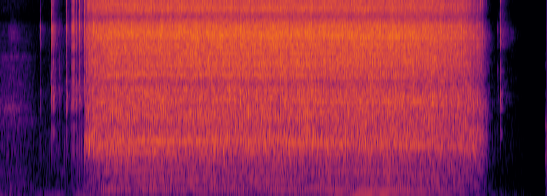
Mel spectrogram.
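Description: An electric drill fitted with a worn, resharpened bit whirs steadily for about four seconds at close range, starting and stopping abruptly.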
